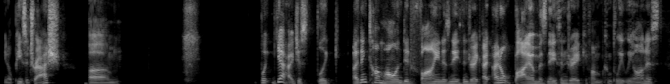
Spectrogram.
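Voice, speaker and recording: A man's voice: medium pitch, a bit bright. Rambling man in casual film chat. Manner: rambling, halting, repeats himself for emphasis. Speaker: podcast co-host.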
